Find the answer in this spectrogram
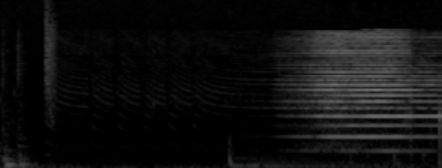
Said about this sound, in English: Let me make sure this is good though. I'm trying to hear something, but let me test this air horn.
